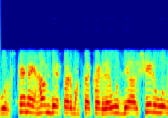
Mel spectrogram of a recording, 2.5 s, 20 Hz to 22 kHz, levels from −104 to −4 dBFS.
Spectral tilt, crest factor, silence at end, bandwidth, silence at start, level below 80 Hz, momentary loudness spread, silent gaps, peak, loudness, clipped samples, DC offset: -11.5 dB/octave; 12 dB; 0 s; 3.9 kHz; 0 s; -56 dBFS; 3 LU; none; 0 dBFS; -14 LUFS; under 0.1%; under 0.1%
